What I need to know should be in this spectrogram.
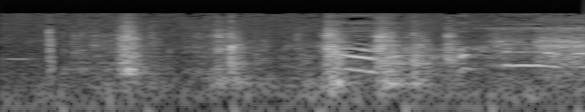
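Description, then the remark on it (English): A key rattles and clicks in the lock of a bedroom door, followed by the door creaking open, with scraping and thumps over a few seconds. “Is the door locked? Oh, yes. The key is here somewhere.”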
